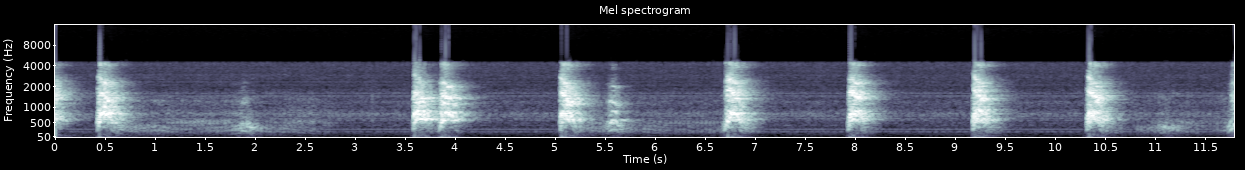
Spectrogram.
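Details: Pet Shih Tzu named Bella barking at a mouse pad during play, about eight abrupt barks, several in quick doubled pairs, roughly a second apart after an early pause, over a constant background hum.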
